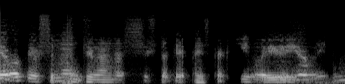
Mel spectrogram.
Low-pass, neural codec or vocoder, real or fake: 10.8 kHz; codec, 44.1 kHz, 0.9 kbps, DAC; fake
